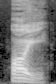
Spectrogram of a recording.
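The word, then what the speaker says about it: hoy: You remember today is oi.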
